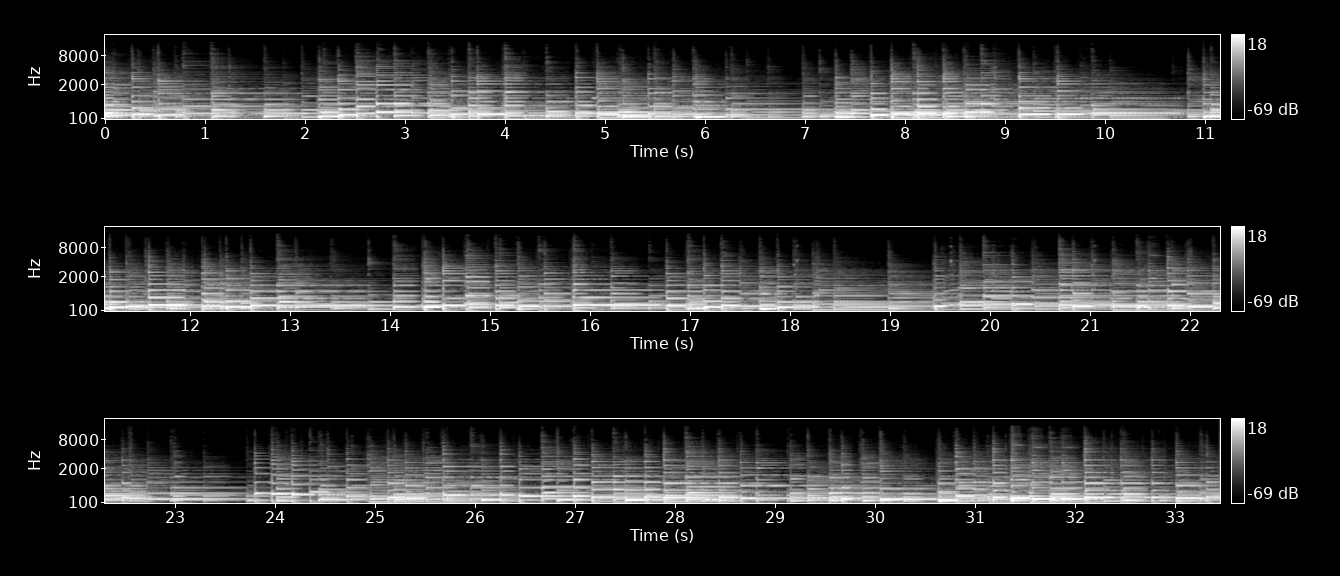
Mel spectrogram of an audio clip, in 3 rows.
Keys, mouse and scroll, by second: 0.3 shift+middle click, 0.7-1.1 scroll up 1, 1.1 alt+z, 1.6 shift+middle click, 1.8 alt+z, 2.4-3.7 shift+middle drag, 3.7 click, 5.9 /, 6.5 middle click, 7.2 scroll up 1, 7.3 middle click, 8.3-9.1 scroll up 3, 8.4 middle click, 9.1 shift+middle click, 9.3-10.6 scroll up 3, 10.6 middle click, 11.5 click, 11.8 scroll down 2, 12.1-14.4 middle drag, 14.4 ctrl+s, 14.5 click, 15.0 shift+click, 15.5 middle click, 16.4 shift+click, 17.0 shift+click, 17.9 ctrl+j, 18.3 click, 18.5 scroll down 2, 18.8-23.7 middle drag, 24.0 ctrl+s, 24.1 click, 24.6 ctrl+s, 26.2 click, 26.7 ctrl+s, 26.7 click, 27.6 alt+middle click, 28.0 alt+middle click, 28.7 ctrl+s, 28.7 click, 29.1 shift+middle click, 29.7 ctrl+s, 29.9 click, 30.2-31.8 middle drag, 31.8 ctrl+s, 32.0-33.1 middle drag, 33.1 ctrl+s, 33.3 shift+middle click.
